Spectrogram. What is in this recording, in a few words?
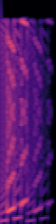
Robot Affirmative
